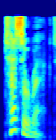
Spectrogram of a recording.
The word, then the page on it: tesseract: British English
